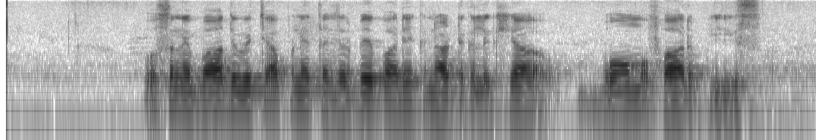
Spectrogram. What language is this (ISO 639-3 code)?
pan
